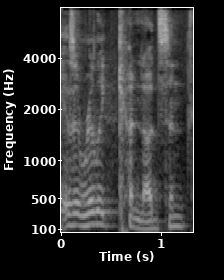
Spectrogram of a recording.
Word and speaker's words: Knudsen: Is it really Knudsen? Knudsen. Yeah, but so it's not like the K and knee. Yep. No, everybody... In all the interviews, everybody pronounced the K.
